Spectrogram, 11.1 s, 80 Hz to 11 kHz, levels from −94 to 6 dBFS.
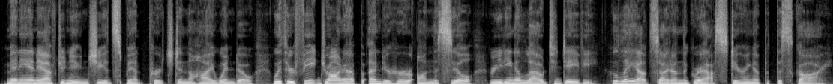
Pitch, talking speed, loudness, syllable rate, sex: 170 Hz, 195 wpm, -18 LUFS, 4.7 syllables/s, female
